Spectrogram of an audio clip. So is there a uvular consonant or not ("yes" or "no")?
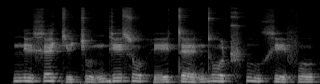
no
